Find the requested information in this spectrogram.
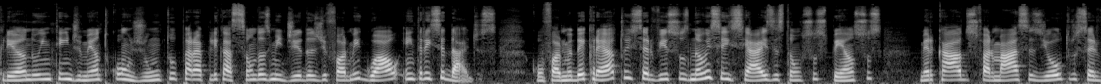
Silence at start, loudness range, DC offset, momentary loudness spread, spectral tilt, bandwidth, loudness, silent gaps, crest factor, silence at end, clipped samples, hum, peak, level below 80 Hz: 0 s; 1 LU; under 0.1%; 8 LU; -4.5 dB/octave; 18 kHz; -15 LUFS; none; 14 dB; 0 s; under 0.1%; none; 0 dBFS; -44 dBFS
